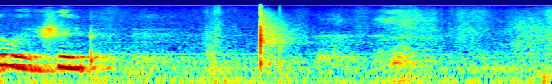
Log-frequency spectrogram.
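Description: A hand slaps on a hard floor.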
